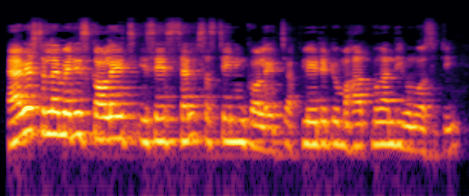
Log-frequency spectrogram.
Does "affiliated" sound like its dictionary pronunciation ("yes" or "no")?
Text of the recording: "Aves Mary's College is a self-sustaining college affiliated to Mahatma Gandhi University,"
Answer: no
